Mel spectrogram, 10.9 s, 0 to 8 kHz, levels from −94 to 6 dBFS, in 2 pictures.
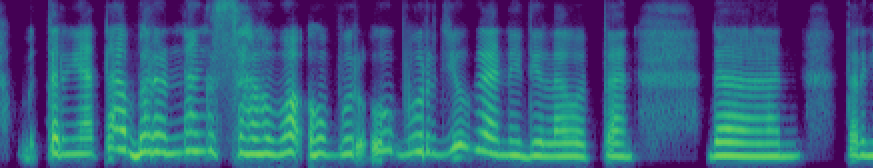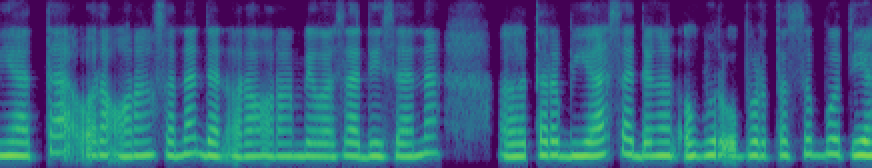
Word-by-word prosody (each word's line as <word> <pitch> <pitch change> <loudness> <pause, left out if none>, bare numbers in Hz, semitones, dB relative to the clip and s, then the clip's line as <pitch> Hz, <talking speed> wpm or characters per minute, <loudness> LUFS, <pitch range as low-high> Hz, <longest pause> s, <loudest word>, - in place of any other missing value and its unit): b - - -13
ternyata 270 0 +1 0.2
berenang 300 +2 +2 0.2
sama 265 0 +2 0.2
ubur-ubur 270 +3 -2 0.2
juga 390 -6 0
nih 245 - +1
di - - +4
lautan. 225 0 +1 0.5
Dan 225 -1 +5 0.4
ternyata 235 +2 +1 0.2
orang-orang 240 -1 -1
sana 240 +1 -1
dan 230 -1 +2
orang-orang 225 +1 -2
dewasa 225 +1 -2
di - - +2
sana, 225 +4 -1 0.5
eee, 220 0 +2
terbiasa 245 +3 +1
dengan 235 0 +1
ubur-ubur 235 0 0
tersebut 260 +2 -3
ya. 240 - +7
240 Hz, 130 wpm, -23 LUFS, 230-265 Hz, 0.5 s, ya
